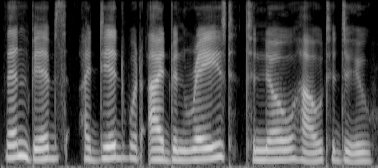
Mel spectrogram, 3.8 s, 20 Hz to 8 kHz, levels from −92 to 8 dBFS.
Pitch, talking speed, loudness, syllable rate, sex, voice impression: 180 Hz, 205 wpm, -16 LUFS, 4.1 syllables/s, female, feminine, adult-like, slightly clear, intellectual, slightly strict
